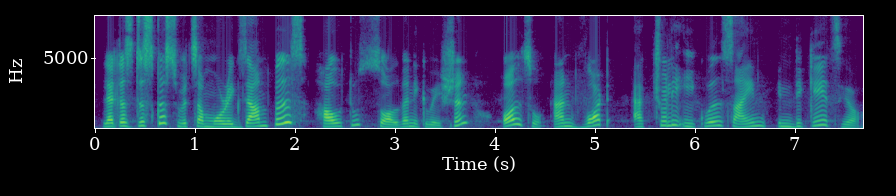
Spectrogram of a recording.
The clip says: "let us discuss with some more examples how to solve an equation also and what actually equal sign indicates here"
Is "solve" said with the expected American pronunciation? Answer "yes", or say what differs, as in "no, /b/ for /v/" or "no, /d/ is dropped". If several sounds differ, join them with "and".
yes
